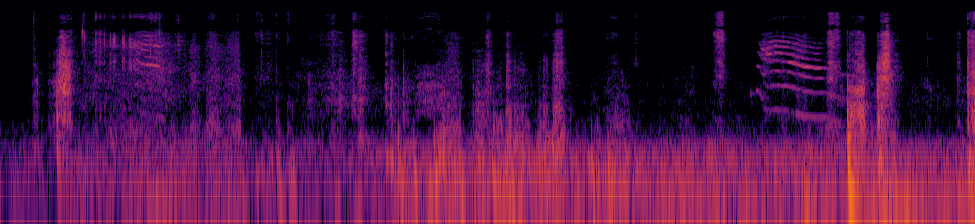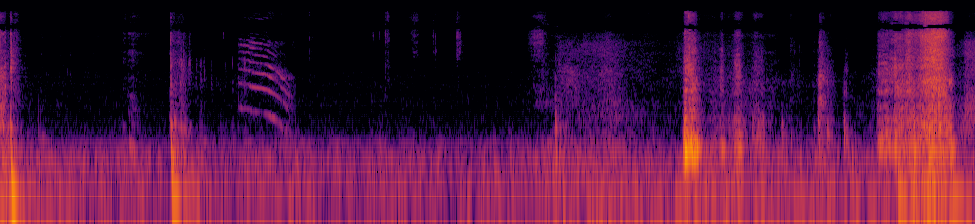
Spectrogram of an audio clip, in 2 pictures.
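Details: Rescued youngest kitten squaring off against its older sister kitten. Two faint, quick squeaks, each sliding sharply downward, come about three seconds apart amid scattered thumps and knocks of movement, with a louder bump near the end.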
